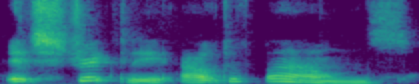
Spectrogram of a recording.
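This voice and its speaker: A woman's voice: lowish voice, lively intonation, mellow. A woman playing a pompous, fuming housekeeper. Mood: stern. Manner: indignant, drawn-out scolding. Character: pompous, furious older woman hotel housekeeper.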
